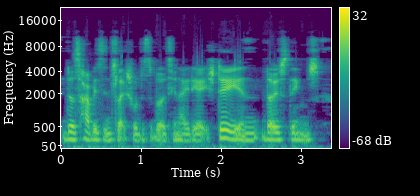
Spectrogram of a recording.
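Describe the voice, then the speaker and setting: A woman's voice: lowish voice, flat delivery, fast talker, gravelly, breathy edge. A middle-aged woman with a slight English accent, a radio interview guest in a studio, speaking candidly and reflectively with many hesitations. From England. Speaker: guest, neurodiversity educator. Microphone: studio microphone.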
